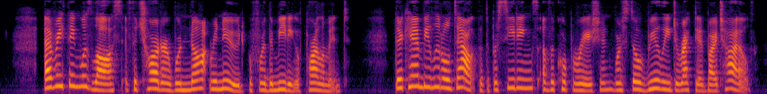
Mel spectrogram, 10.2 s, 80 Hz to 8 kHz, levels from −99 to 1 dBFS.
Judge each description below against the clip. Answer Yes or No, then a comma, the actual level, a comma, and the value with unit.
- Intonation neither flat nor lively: Yes, average, 4.6 semitones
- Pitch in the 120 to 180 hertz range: No, high, 225 Hz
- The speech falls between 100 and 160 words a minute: No, average, 190 wpm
